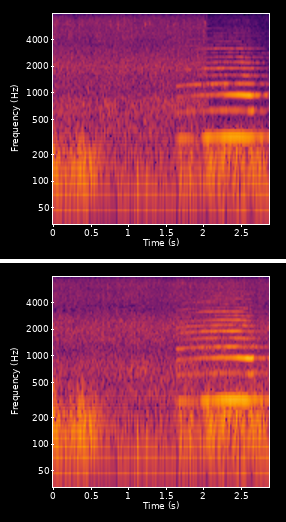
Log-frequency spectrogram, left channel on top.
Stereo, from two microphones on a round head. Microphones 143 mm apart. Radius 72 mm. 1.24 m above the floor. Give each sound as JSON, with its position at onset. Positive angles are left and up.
{"t": 1.6, "sound": "a shout", "side_deg": -50, "distance_m": 4.5}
